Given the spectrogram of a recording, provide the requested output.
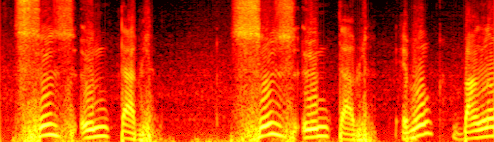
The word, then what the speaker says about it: sous une table: করে ফেলছে, যেমন pendant une, একই সাথে এটির উচ্চারণ করতে হবে। তৃতীয় উদাহরণটি আমরা দেখতে পাচ্ছি যে এটি এসটা এর সঙ্গে সংযোগ হয়ে sous une table, sous une table, sous une table, এবং বাংলা উদাহরণটিও বাংলা বিকল্পটিও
